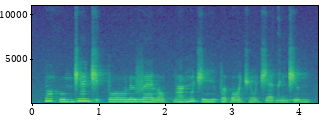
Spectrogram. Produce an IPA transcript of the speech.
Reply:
p ɔ̃˦ h u˨ m d͡ʒ ɛ̃˦ d͡ʒ ə˨ t p oː˧ l ɨ˧ v ɛ˧ l ɔ˨ p b ã˧ ŋ ũ˦ t͡ʃ iː˧ p ə˧ ɓ ɔ˧ t͡ʃ ũ˧ t͡ʃ ɛ˨ d ĩ˨ d͡ʒ ɨ˦ ŋ

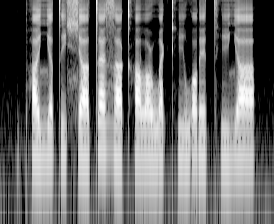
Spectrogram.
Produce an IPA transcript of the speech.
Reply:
pʰ a ʎ a t i ɕ a t æ z a kʰ a lˠ ə˞ w æ kʰ i w ɔ ɾ e tʰ i ʎ a

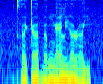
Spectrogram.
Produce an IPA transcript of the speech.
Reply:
t̪ʰ ə˨˩˨ j ʈ əː˧˥ ɓ ə˨˩˦ w ŋ ɛ˨˩˦ l i˧ ə̯ ɹ ə˨˩ j

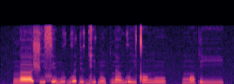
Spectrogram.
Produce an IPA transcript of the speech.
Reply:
ŋ aː˧ ʃ i˧ s e˨ m ɨ˦ ɡʷ ɛ˨ ɗ ɨ˨ ɡ i˦ ɗ ũ˦˨ p n ã˨ ɡʷ iː˦˨ t ɔ̃˧ ŋ ũ˦ | m ɔ̃˦ p ɾ iː˦

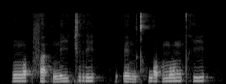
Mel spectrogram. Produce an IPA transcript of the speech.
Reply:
ŋ ɔ˦˥ ʔ f a˨˩ k̚ n iː˦˥ k r i˥˩ t̚ | ʔ e˨˩ n kʰ w ɔ˥˩ ʔ m o˥˩ m pʰ i˥˩ t̚

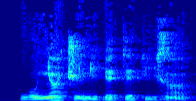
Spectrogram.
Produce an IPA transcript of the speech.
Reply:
w o˨ ɲ ã˧ t͡ʃ ə˨ ɲ i˨ ɗ e˦ k e˧ k i˨ ɣ ã˨

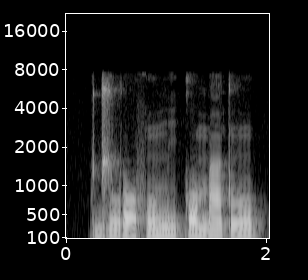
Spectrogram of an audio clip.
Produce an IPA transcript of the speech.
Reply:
d͡ʒ u˨ ɾ o˨ f ũ˨˦ m i˧ k o˧ m ã˨ t ũ˨˦

